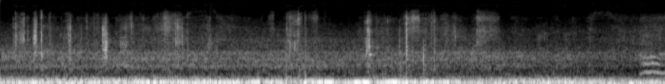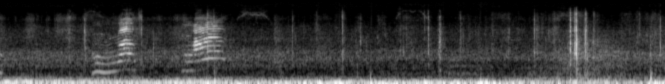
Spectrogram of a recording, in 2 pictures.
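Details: Taeng-on's kittens, called Leopard, Samlee, Durian and Daoruang, give four short, high, bending meows in quick succession in the second half, over a constant deep rumble like nearby vehicles.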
